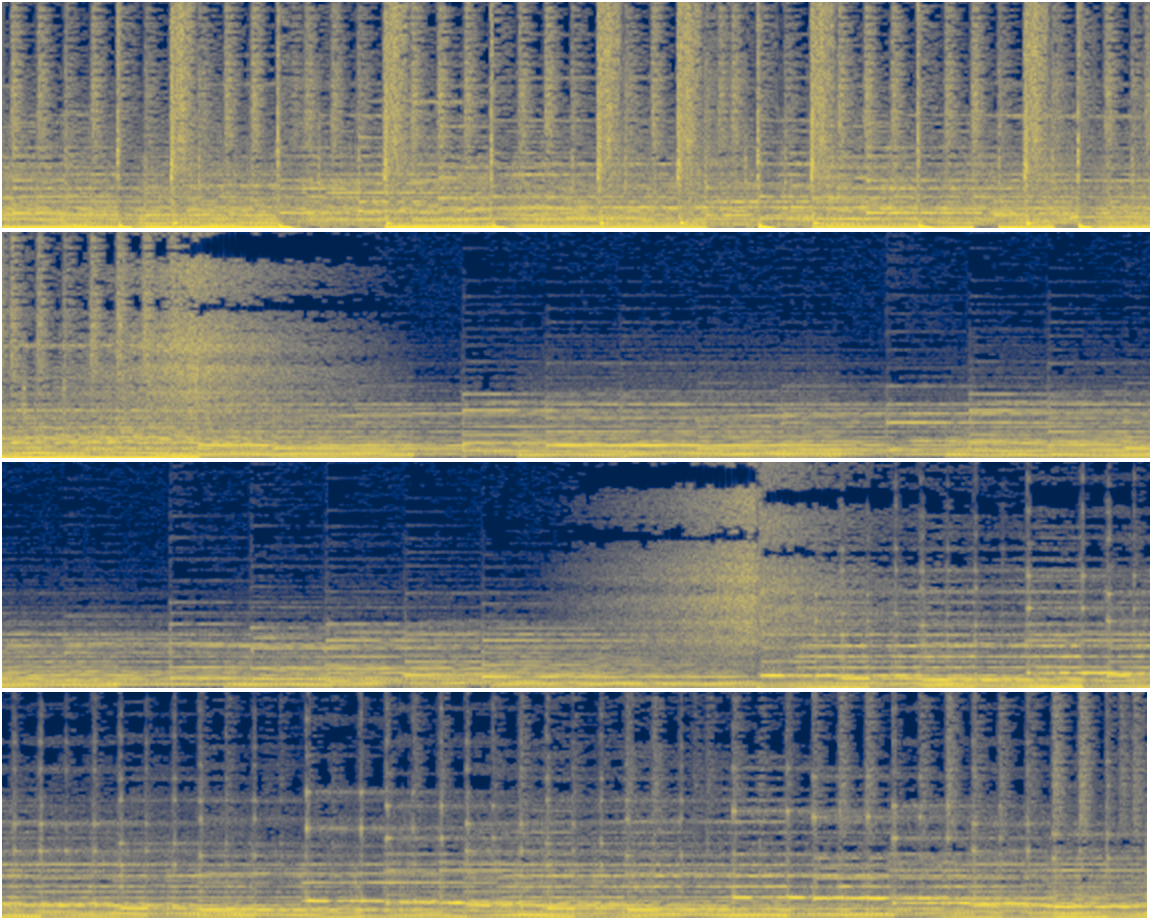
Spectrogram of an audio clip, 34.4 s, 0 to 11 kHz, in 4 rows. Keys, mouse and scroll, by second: 5.4 alt+middle click, 6.9 alt+middle click, 7.4-8.0 alt+scroll up 1, 8.0 ctrl+click, 8.5 shift+click, 9.2 alt+middle click, 10.3 ctrl+click, 10.8 shift+click, 10.9 shift+double click, 11.5 ctrl+z, 11.9 shift+click, 12.1 shift+double click, 13.8 j, 26.1 Delete, 27.9 alt+middle click, 28.8 alt+middle click, 29.1 ctrl+z, 31.4 ctrl+z.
